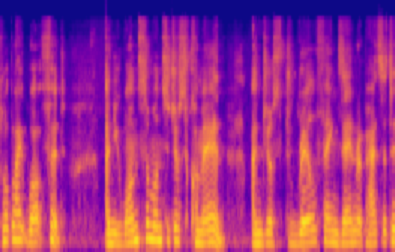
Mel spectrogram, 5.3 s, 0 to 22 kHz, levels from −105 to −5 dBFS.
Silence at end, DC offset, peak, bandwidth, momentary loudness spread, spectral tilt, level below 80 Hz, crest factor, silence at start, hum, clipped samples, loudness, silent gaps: 0 s; 0.3%; -2 dBFS; 16 kHz; 7 LU; -6 dB/octave; -58 dBFS; 18 dB; 0 s; none; under 0.1%; -19 LUFS; none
